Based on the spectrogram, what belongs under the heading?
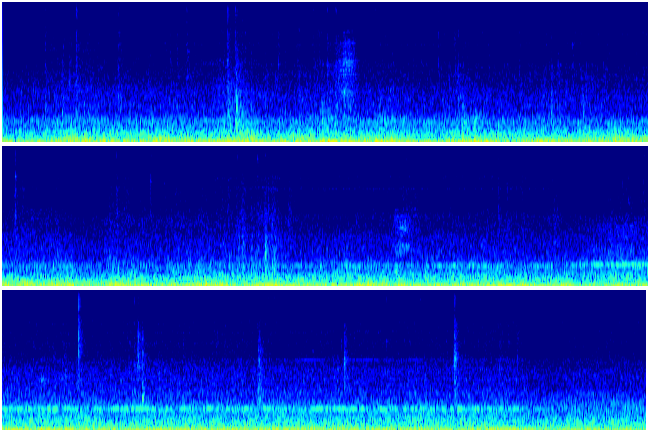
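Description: Steady low rumble inside an ÖBB Railjet passenger coach running along the track, with occasional light clicks and knocks. A faint steady whine joins in for several seconds in the second half.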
